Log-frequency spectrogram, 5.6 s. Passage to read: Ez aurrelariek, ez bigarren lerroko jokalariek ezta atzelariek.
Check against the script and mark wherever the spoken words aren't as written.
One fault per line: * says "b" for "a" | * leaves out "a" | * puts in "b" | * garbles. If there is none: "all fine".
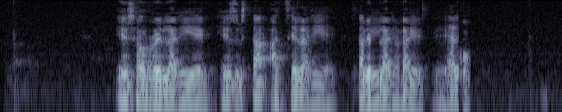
* leaves out "bigarren lerroko jokalariek"
* garbles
